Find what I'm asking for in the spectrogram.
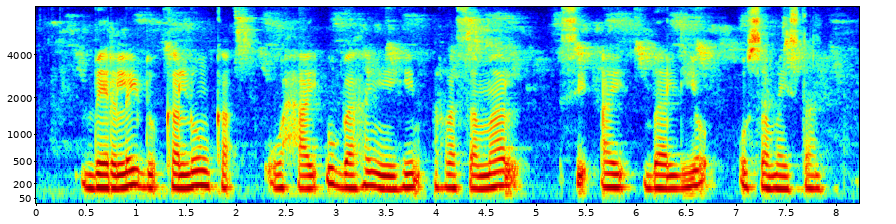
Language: Somali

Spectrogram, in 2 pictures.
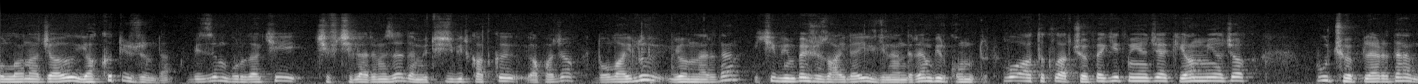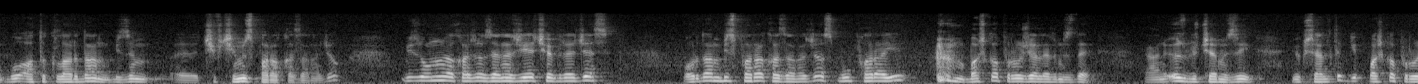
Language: Turkish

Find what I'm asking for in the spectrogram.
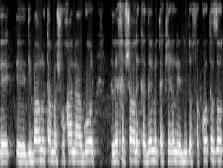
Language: Hebrew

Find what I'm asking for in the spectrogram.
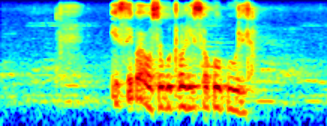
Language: South Ndebele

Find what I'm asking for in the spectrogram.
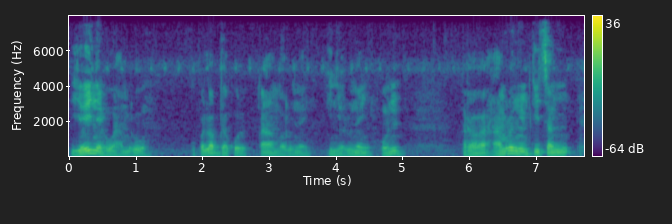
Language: Nepali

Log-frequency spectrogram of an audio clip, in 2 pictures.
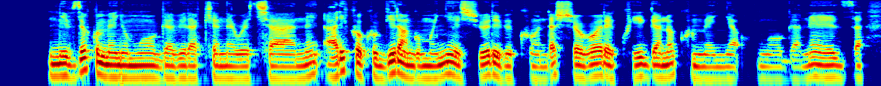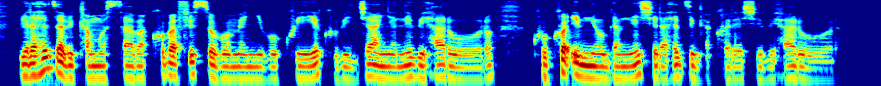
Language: Rundi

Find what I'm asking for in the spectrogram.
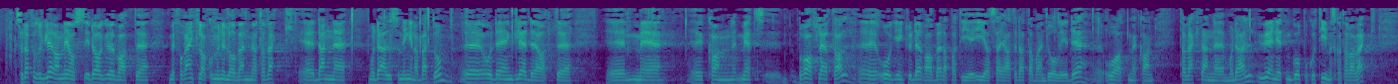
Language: Norwegian Nynorsk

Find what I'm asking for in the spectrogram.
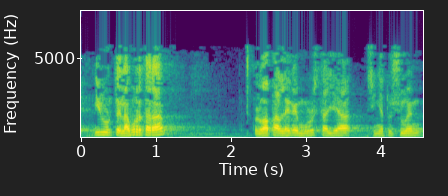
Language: Basque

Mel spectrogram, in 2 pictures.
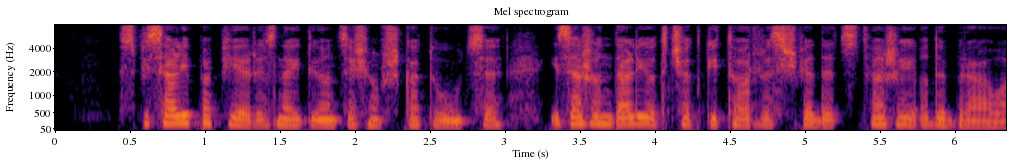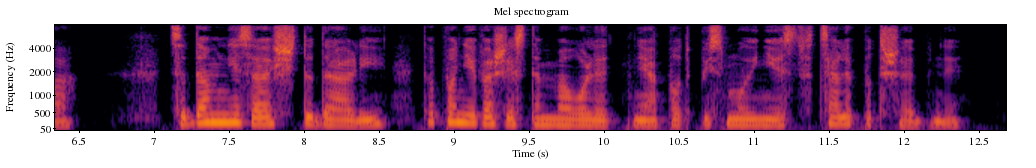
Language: Polish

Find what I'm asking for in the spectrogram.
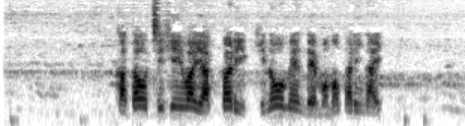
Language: Japanese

